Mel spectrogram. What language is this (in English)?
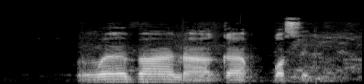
Igbo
